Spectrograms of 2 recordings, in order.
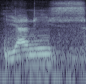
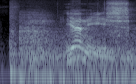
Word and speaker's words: Giannis: in greece to nigerian parents oh my god pronouncing his name simply janis antetokounmpo giannis okay giannis so yeah i did indeed [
